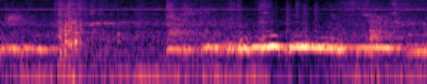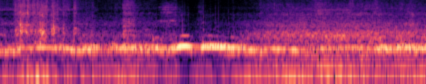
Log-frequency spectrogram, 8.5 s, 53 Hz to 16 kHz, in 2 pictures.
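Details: Captive breeding pair of spotted doves, a parent pair kept for raising young, recorded at 10 a.m. on 5 August 2023. Repeated low cooing phrases, gently wavering, sit over a steady droning background with occasional knocks and clatter.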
